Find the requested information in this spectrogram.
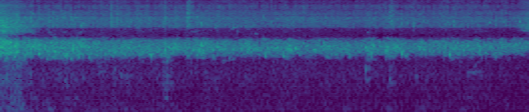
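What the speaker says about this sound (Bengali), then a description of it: "সোনালি মুরগির বাচ্চা।" Sonali chicken chicks about a week old on a poultry farm, a steady high-pitched chorus of continuous peeping that fills the scene without pause, close and fairly even in loudness, with no talking.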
